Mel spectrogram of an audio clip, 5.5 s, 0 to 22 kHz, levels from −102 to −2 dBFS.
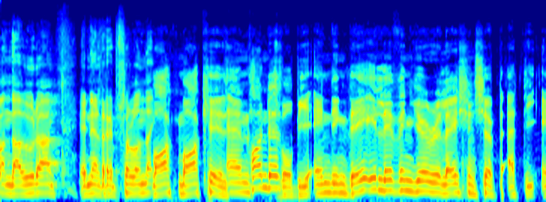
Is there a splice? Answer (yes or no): yes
